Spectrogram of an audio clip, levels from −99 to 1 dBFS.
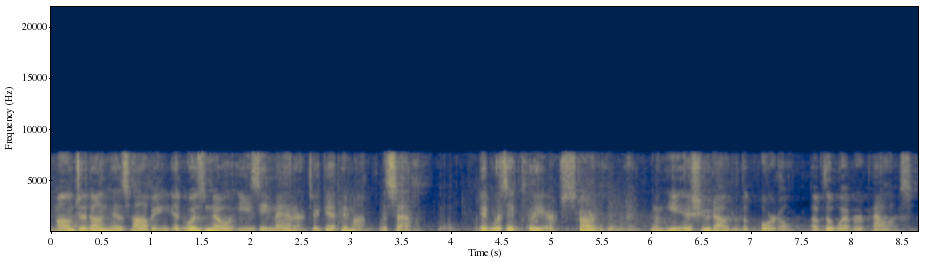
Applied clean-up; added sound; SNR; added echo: neural separator model SepFormer DNS4.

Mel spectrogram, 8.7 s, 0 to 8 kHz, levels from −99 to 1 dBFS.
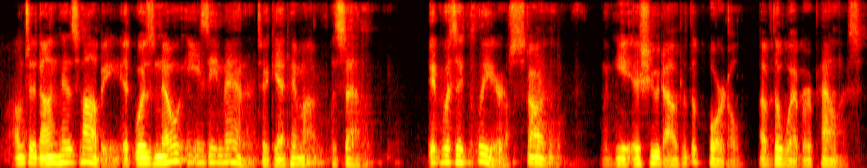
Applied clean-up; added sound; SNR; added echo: neural mask model DeepFilterNet 3.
